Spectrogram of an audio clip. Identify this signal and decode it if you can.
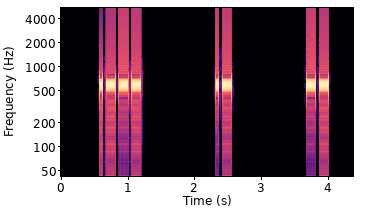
Morse code, heard as a keyed tone, about 25 wpm, spaced as for 7 wpm, 600 Hz. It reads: JAM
